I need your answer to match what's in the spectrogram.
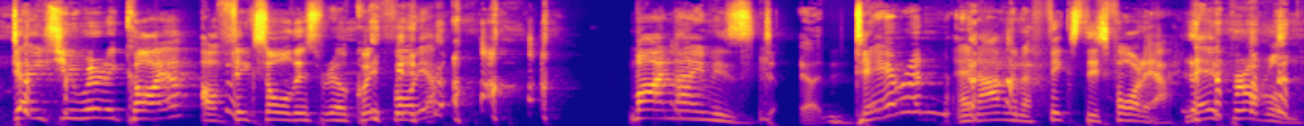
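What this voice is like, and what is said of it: Poor put-on New Zealand accent. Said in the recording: “That's my attempt at New Zealand accent. I, I bet I nailed it. No, I didn't.”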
